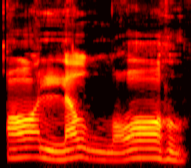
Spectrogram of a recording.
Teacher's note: ये इसमें जलाला जो है वो पुर पढ़ा जाएगा क्योंकि पीछे ज़बर है।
